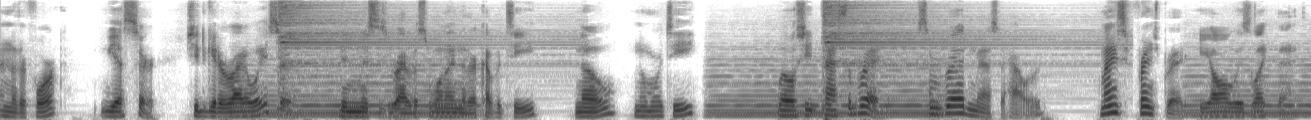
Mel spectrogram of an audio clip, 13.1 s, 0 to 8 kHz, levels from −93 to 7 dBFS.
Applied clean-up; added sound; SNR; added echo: none; Bowed string instrument + Hi-hat; 9 dB; none.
